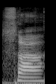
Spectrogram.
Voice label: "sa", pingyam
